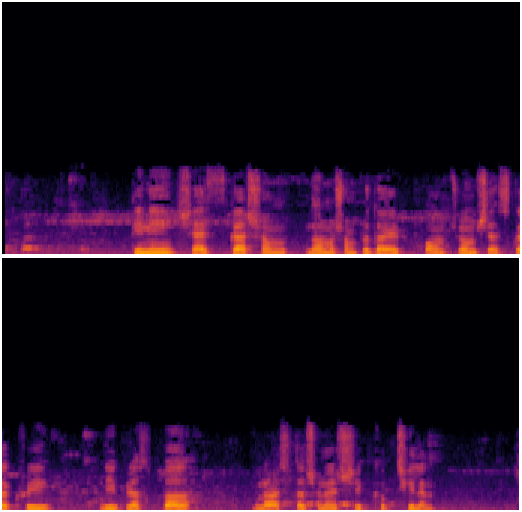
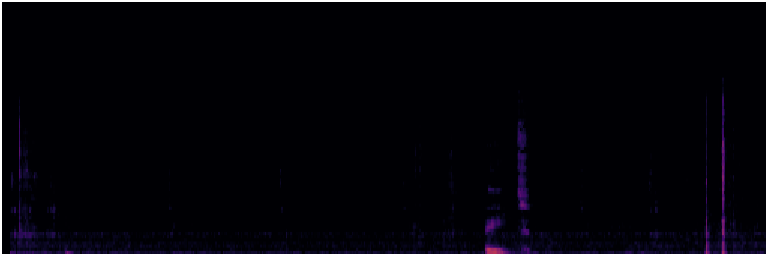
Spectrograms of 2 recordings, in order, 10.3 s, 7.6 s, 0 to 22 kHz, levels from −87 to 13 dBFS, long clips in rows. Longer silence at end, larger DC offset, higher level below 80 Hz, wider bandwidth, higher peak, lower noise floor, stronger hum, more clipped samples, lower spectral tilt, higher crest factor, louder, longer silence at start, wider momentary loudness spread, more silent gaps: first, 0.85 s vs 0.4 s; neither; first, -54 dBFS vs -78 dBFS; second, 7.8 kHz vs 16 kHz; first, -2 dBFS vs -30 dBFS; second, -51 dBFS vs -78 dBFS; neither; neither; about the same, -6 dB/octave vs -5 dB/octave; second, 18 dB vs 28 dB; first, -20 LUFS vs -52 LUFS; about the same, 0.05 s vs 0.1 s; second, 16 LU vs 20 LU; neither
